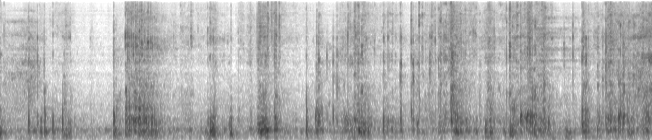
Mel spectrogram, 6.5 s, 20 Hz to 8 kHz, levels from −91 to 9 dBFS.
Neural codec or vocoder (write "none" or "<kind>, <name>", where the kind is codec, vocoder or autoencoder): vocoder, HiFi-GAN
